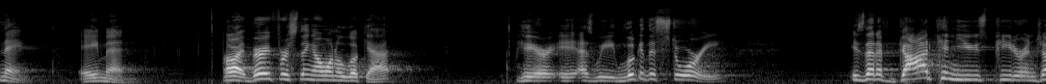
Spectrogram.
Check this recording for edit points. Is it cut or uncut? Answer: uncut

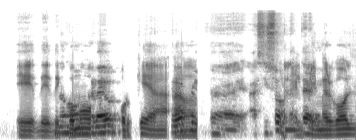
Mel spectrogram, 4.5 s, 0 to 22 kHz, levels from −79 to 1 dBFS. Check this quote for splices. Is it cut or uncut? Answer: cut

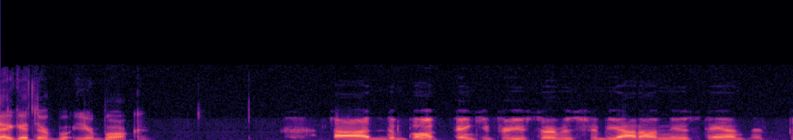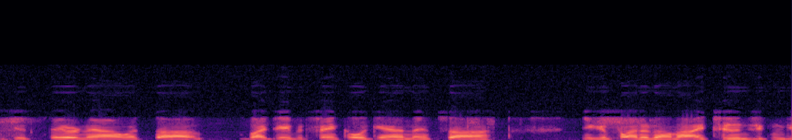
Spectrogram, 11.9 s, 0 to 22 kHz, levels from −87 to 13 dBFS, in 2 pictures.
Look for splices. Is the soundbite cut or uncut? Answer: uncut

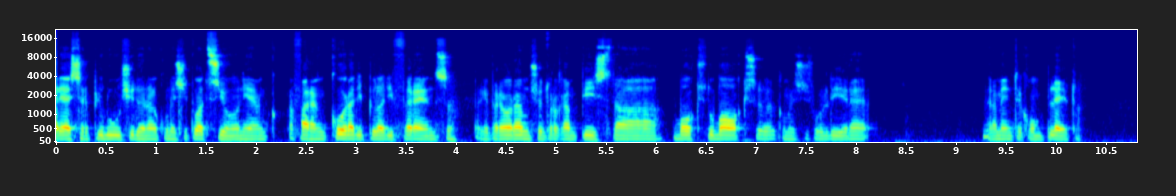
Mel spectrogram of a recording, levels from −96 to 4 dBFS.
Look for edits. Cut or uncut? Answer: uncut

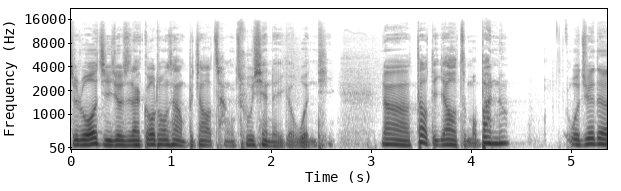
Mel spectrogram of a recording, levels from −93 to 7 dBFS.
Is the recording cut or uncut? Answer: uncut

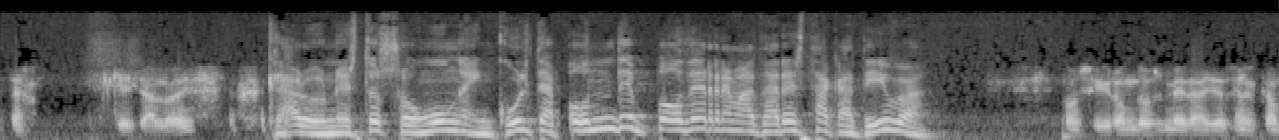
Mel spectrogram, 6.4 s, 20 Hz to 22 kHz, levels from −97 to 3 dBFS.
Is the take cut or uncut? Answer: cut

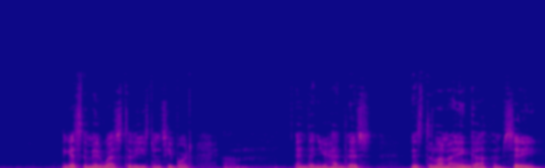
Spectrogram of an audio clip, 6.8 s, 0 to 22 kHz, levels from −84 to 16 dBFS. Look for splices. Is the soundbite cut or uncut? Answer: cut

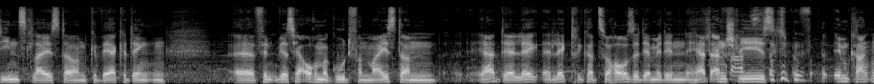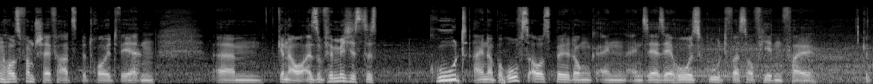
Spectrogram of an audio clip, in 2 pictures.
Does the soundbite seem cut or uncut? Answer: uncut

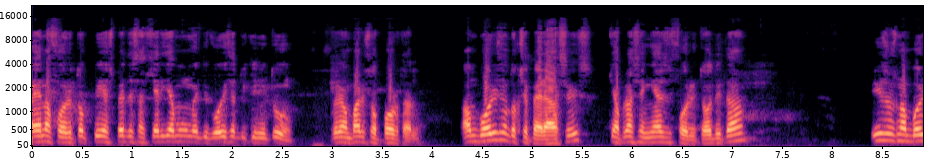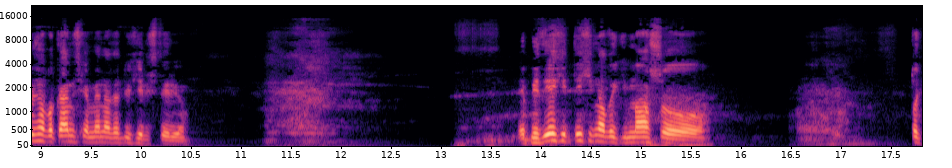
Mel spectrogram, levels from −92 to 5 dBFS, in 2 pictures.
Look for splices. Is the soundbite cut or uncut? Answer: cut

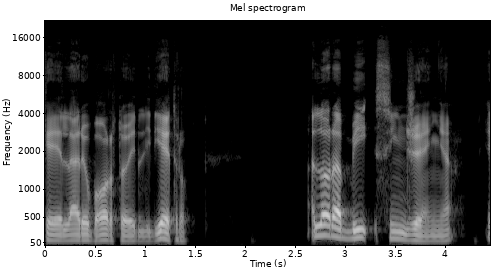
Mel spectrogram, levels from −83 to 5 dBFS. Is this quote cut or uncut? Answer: cut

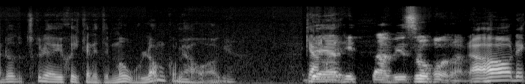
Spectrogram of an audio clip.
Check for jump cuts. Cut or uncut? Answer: cut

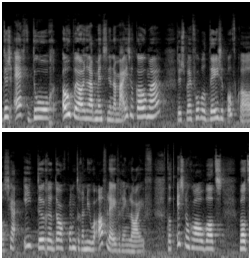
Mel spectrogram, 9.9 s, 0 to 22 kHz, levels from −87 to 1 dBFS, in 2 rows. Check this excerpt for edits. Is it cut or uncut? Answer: cut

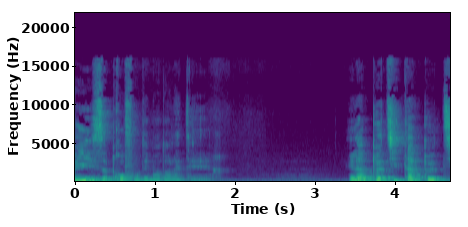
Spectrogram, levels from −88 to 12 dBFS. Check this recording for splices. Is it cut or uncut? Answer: uncut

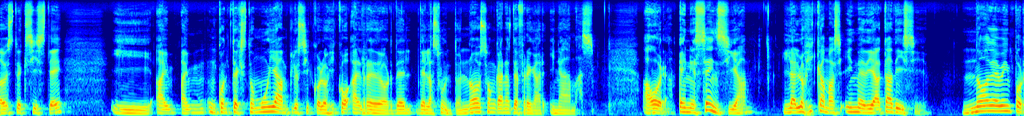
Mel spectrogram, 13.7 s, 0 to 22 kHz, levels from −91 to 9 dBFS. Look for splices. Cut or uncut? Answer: cut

